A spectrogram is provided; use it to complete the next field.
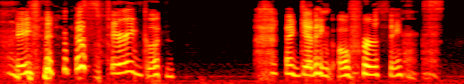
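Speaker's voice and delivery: talking through laughter. Commenting on a story about another person, laughing while talking. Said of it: "Sorry, I'm laughing".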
